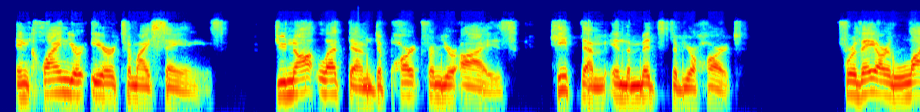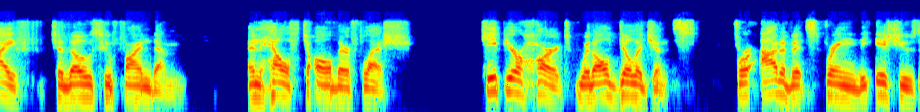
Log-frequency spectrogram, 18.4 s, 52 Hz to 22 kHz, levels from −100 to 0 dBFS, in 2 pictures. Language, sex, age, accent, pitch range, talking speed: English, male, 50-69, American, 110-140 Hz, 165 wpm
